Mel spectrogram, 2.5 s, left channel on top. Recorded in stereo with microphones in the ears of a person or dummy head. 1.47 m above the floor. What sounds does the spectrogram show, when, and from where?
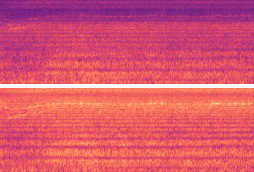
0.0 s a drone: 80° right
